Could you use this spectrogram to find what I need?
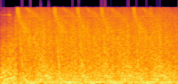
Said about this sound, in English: Slivers and shards of razor-sharp crystal peeled away as the incredibly hard stone began to shatter under the force of the beams. Finally, the oval door split right up the middle.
